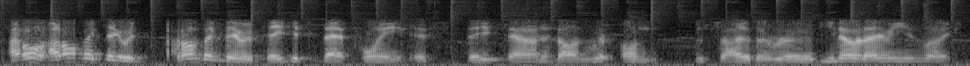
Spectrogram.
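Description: Dude on a dull phone line, chatting casually, kinda hesitant, faint music. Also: male voice, mid-range voice, a little fast. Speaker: caller on a chat line. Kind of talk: casual chat.

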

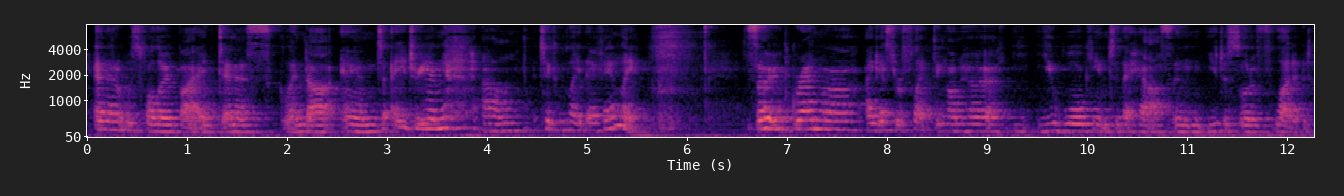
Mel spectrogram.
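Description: A woman's voice: mid-range voice, steady tone, measured pace, creaky, warm tone. A young woman speaks casually at a chapel lectern, giving a eulogy for her grandmother with frequent fillers. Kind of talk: memorial eulogy. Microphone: lectern mic, heard from a far camera. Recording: roomy chapel echo from far off.

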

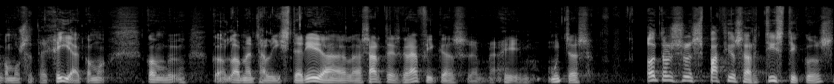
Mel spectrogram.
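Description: A man's voice: mid-range voice, fairly bright tone. A man gives an improvised conference talk, speaking emphatically with digressions and restarted phrases. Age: 60s. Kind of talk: conference presentation with slides, improvised explanation. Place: large indoor auditorium. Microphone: gooseneck microphone on the table. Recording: reverberant lecture hall.

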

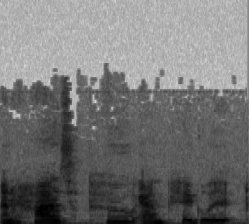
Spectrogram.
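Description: A woman's voice: sits high, level tone, slow, dull audio. A woman in her twenties chatting casually to the camera on her desk as she shows off a clothing haul. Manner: chatty, upbeat, showing items to camera. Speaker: reseller vlogger. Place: small home room with clothing rack. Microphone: camera on desk at close range. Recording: echoey room, faint background hiss.

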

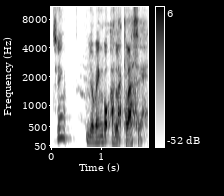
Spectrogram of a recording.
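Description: A man's voice: mid-range voice, animated, a little slow, dark tone. Patient male teacher on a video call. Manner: patient, prompting students, mixing Spanish and English. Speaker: Spanish teacher. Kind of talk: online group language class.

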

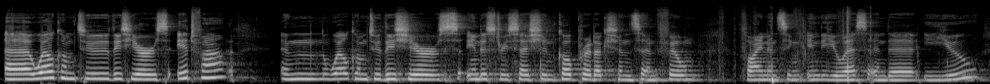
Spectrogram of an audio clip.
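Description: A woman with a handheld mic on a dark theater stage, giving a polite, slightly hesitant welcome to a festival session. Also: on the high side, flat delivery, a little slow, slight background noise. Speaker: festival talks manager. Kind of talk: formal welcome. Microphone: handheld microphone.

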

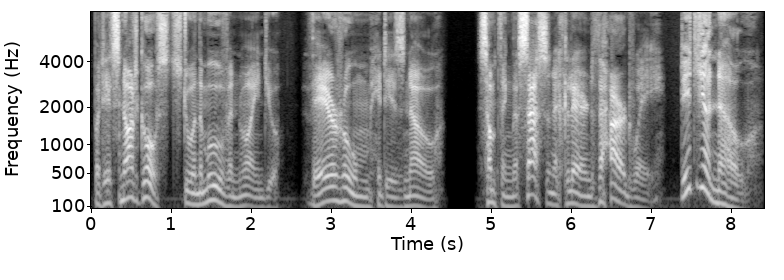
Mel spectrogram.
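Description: A gruff, wry old Irish countryman for a video game, stubborn and superstitious. His voice swoops with a lively storytelling lilt and has a bright, forceful edge, recorded close and dry. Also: mid-range voice, unhurried, no echo, heavily acted. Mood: ominous. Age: older. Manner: folksy inverted phrasing, storytelling lilt. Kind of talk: video game character dialogue.

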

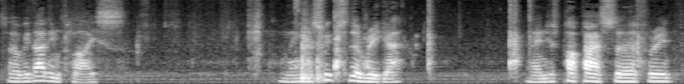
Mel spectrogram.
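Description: A man in his thirties demonstrates a watercolour painting in a small indoor room, his voice at an ordinary middle pitch. He talks in a relaxed way, thinking aloud and letting sentences trail off quietly. A clear background noise runs under the recording. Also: normal speed.

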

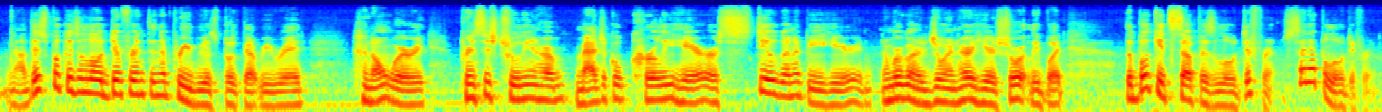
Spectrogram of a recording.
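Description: A man in his thirties hosts a read-aloud for young children. His medium-pitched voice swings up and down in an animated, upbeat way, with a smile in it. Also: a little fast. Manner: expressive, upbeat, smiling delivery. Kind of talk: presenting a story to young children. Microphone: lapel mic.

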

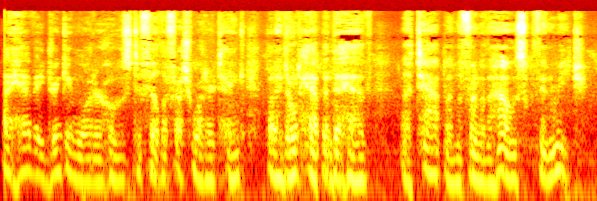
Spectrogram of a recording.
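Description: Measured older man explaining bus plumbing. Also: mid-range voice, a little hiss or hum. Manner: measured, matter-of-fact explaining. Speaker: vlogger. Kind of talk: calm how-to narration.

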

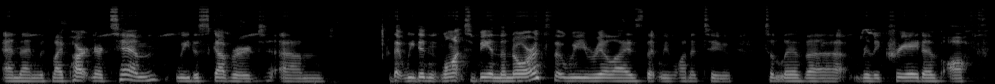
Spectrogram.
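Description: A woman's voice: low-pitched, fairly bright tone. A middle-aged woman with a Canadian accent introducing herself casually and reflectively on a video call, often hesitant as she searches for words. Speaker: guest, retreat owner and filmmaker. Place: outdoor wooden porch by a garden.

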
